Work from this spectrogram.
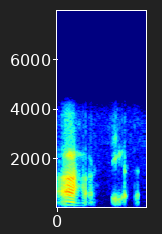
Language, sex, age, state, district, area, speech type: Assamese, male, 18-30, Assam, Jorhat, urban, conversation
